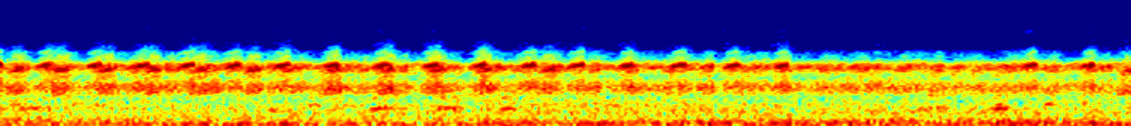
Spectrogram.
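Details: Summer-night frog chorus, many frogs croaking together in quick repeated pulses about three per second, with a few lower, softer croaks beneath the dense high-pitched layer.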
